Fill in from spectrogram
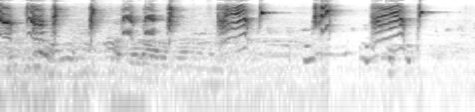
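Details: Long-tailed shrike in full song, a lure to get other shrikes singing: loud harsh rasping bursts with falling buzzy notes, broken by brief pauses and single thin whistled tones.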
